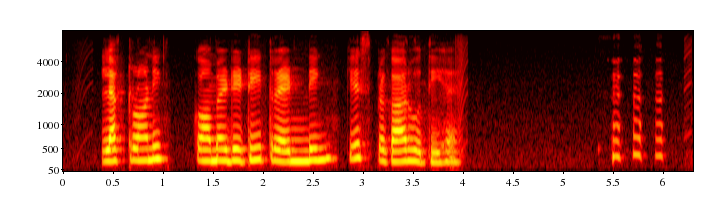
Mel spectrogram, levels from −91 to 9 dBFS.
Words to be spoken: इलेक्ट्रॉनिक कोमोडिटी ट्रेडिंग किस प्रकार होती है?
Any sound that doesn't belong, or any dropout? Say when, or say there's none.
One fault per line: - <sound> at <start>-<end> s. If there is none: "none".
- laugh at 5.3-6.0 s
